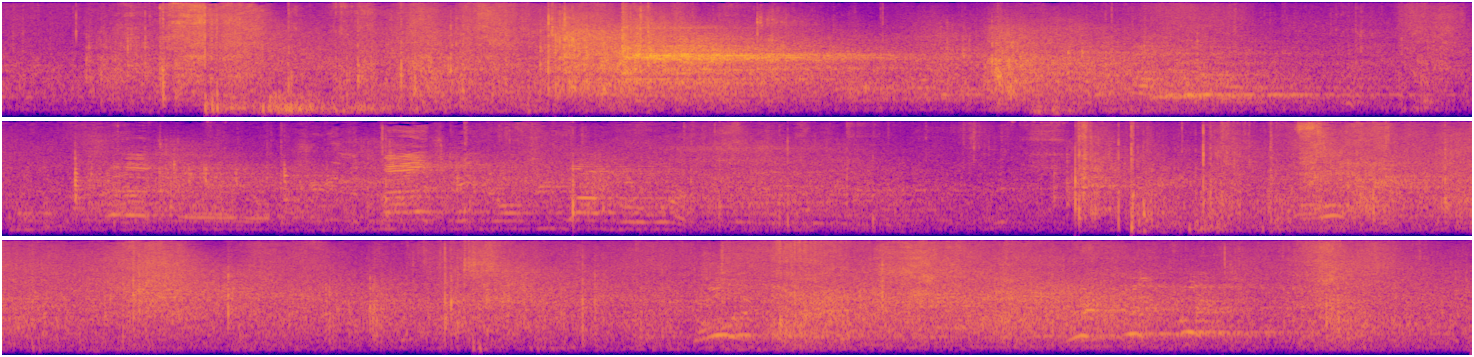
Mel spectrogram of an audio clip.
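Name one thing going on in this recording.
A hockey stick slaps a puck with a sharp crack.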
